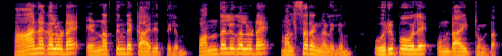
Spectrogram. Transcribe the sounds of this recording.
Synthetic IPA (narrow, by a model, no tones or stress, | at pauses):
aːnɐɣɐɭuɽe̞eɳːɐt̪ːinde̞kaːɾjɐt̪ːilumpɐnd̪ɐluɣɐɭuɽe̞mɐlsɐɾɐŋːɐɭilum | o̞ɾupo̞ːle̞uɳɖaːjiʈːuɳɖɨ̰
